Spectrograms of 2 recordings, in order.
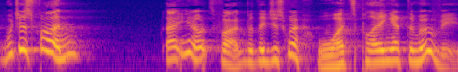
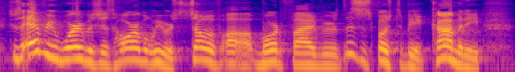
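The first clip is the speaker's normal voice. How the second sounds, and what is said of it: Imitates another person's voice. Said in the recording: “this is not a good impression of my mom.”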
